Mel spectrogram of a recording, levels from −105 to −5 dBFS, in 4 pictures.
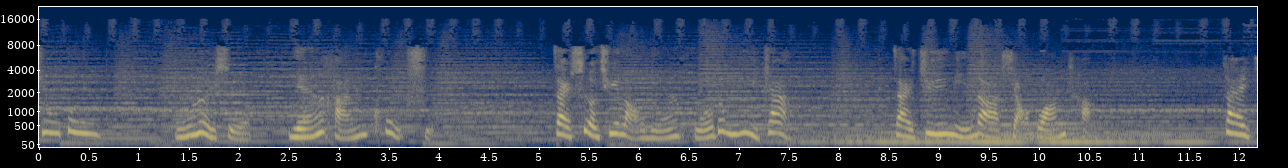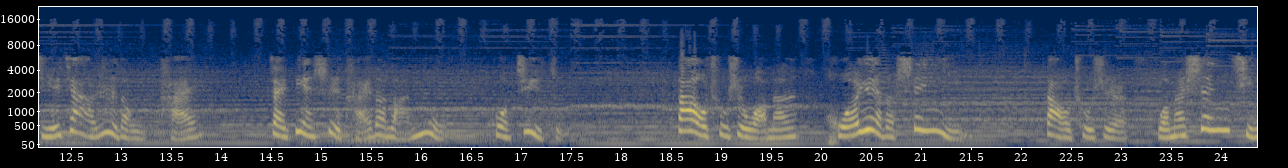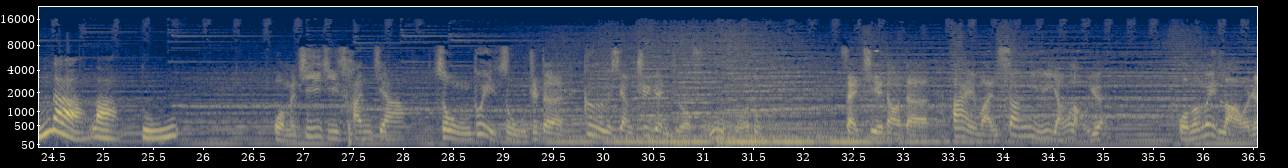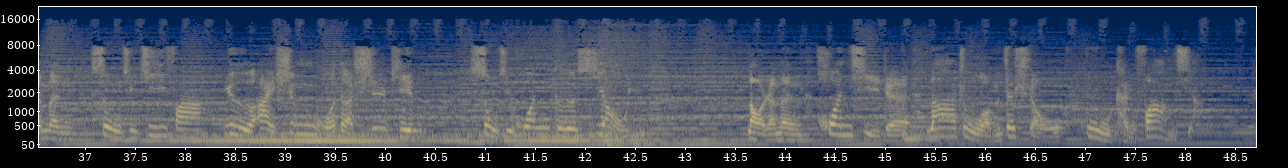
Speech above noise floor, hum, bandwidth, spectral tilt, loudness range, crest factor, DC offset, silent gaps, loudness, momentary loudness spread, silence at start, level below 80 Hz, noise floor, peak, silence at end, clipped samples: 21 dB; none; 16 kHz; -5 dB/octave; 6 LU; 20 dB; under 0.1%; none; -36 LUFS; 16 LU; 0 s; -64 dBFS; -56 dBFS; -16 dBFS; 0 s; under 0.1%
